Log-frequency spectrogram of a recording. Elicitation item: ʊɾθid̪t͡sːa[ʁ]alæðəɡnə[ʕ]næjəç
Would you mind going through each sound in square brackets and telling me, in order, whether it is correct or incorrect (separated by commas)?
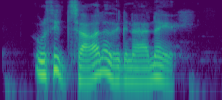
correct, correct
